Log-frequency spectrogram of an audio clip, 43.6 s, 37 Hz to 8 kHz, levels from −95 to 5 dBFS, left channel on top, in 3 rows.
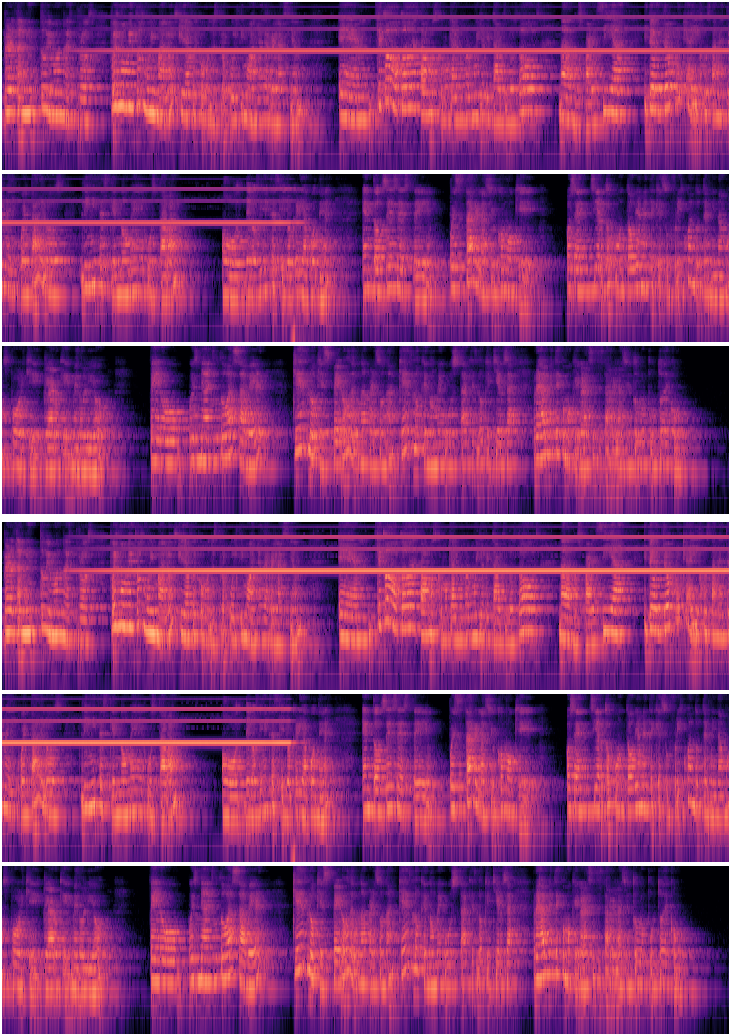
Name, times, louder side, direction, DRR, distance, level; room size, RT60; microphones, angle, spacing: voice 1, 0.0-6.3 6.7-15.7 16.1-18.1 18.9-21.1 21.7-23.2 23.5-25.2 25.8-31.1 32.0-34.3 34.9-42.7, right 2 dB, 35° right, 1 dB, 0.5 m, -28 dB
sound 1, 1.3-20.3, right 12 dB, 80° right, 0.6 m, -24 dB
4.8 x 4.3 x 5.5 m, 1.1 s
head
